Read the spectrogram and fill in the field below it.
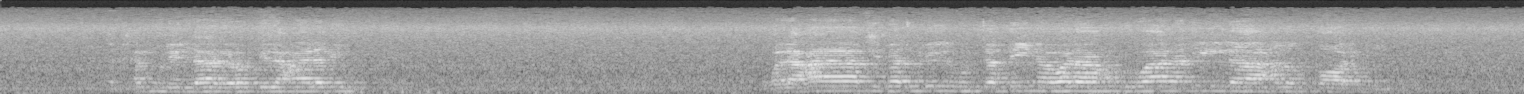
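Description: A man chants in a sustained, melodic voice through a microphone in a large echoing hall.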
